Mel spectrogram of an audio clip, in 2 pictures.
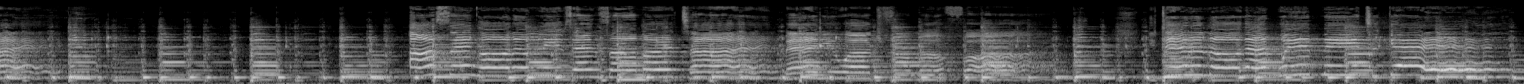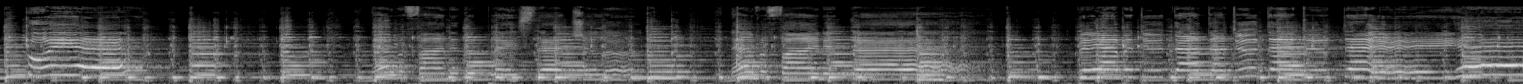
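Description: Ukulele strummed in a steady reggae rhythm, with a woman singing over it.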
